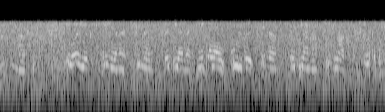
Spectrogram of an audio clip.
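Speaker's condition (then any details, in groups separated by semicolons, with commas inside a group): No condition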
